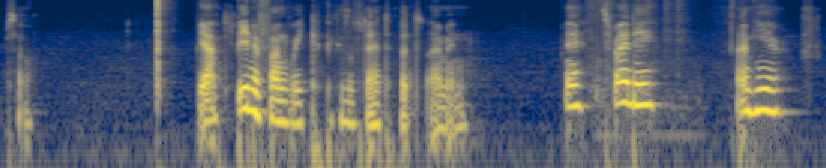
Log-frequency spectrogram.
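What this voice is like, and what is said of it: Sick, under-the-weather voice. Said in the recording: “My voice is still a little under the weather”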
